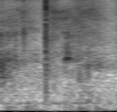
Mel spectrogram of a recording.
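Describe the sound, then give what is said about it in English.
A single sharp clap by several people together on a count of three, cutting through a low, steady background rumble with no one speaking. “Clap on three. Clap on three. One, two, three.”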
